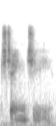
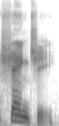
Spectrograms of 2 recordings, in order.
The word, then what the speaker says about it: Shang-Chi: sean i think like is it just shang or is it like sean with a g type of pronunciation like a shanghai from what i got in the movie i'm pretty sure it's like changi it's it's not shang it's not shang chi i know that's the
